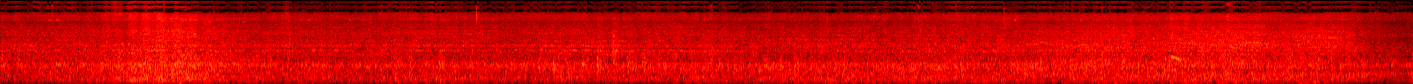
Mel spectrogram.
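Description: A train rolls past on the Nagercoil to Shalimar Gurudev Express route from Kerala to Bengal, a loud, steady rumble with rhythmic wheel clatter that swells briefly early on and continues unbroken, with no talk.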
